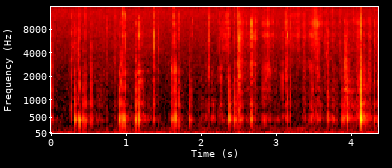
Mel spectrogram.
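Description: Fingertips tap and scratch the cover and edges of a closed hardcover notebook with a purple cardboard cover, held in both hands. Quiet, dry taps with a hollow mid tone around 440 Hz are separated by soft, bright scratching. One louder tap stands out near the end.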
